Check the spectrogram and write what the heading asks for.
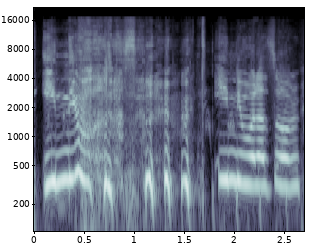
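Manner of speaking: laughing disbelief. Real, not acted. Describing the bathroom smell to her friend, laughing as she goes. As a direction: giggle through it, stretching the words.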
